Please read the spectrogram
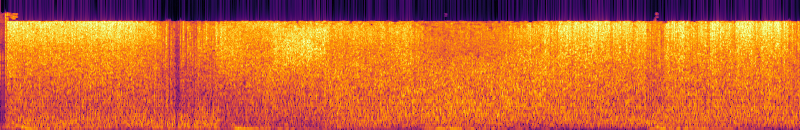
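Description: Freefall wind rushing over a helmet-mounted camera's microphone: a steady rush of noise with uneven low buffeting.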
